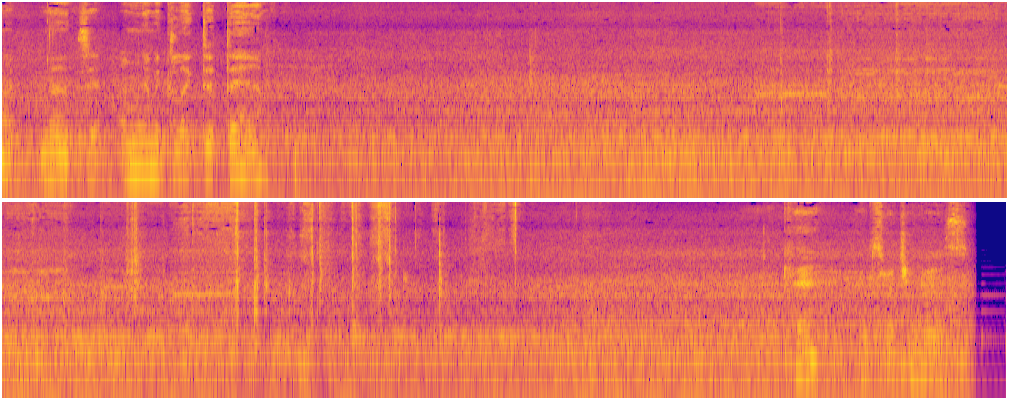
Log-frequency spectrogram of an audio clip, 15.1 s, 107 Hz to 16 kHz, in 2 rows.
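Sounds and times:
machine hum: 0.0 - 15.0
ticket clicking and rustling: 9.2 - 11.4.

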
